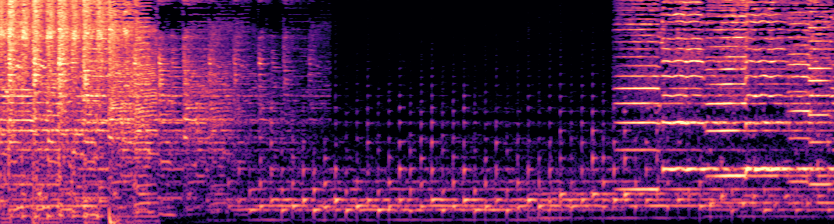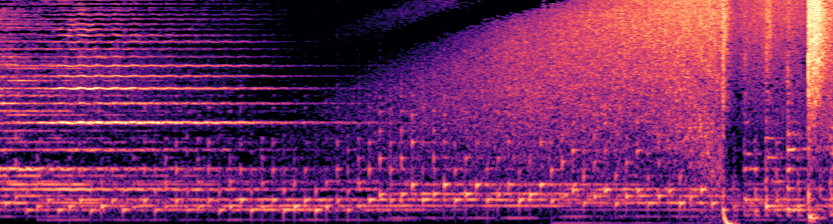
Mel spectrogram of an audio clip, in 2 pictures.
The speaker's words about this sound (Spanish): Amo el momento cuando escucho esta música porque sé que llegamos a nuestro momento del comentarot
